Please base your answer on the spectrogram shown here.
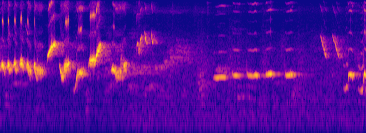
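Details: Lively song of a white-rumped shama of the Murai Blorok type: quick chattering whistled notes and swooping slurs, a quieter stretch of level whistles, then renewed bright phrases.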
